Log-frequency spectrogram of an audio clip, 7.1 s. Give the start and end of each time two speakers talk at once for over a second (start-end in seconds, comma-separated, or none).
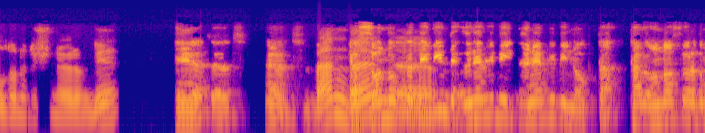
none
